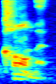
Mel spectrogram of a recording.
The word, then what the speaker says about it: Colman: i'm like because it's it's only a slight different pronunciation from my name actually my mother when she was alive she always said coleman because that was also my dad's name so they say coleman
